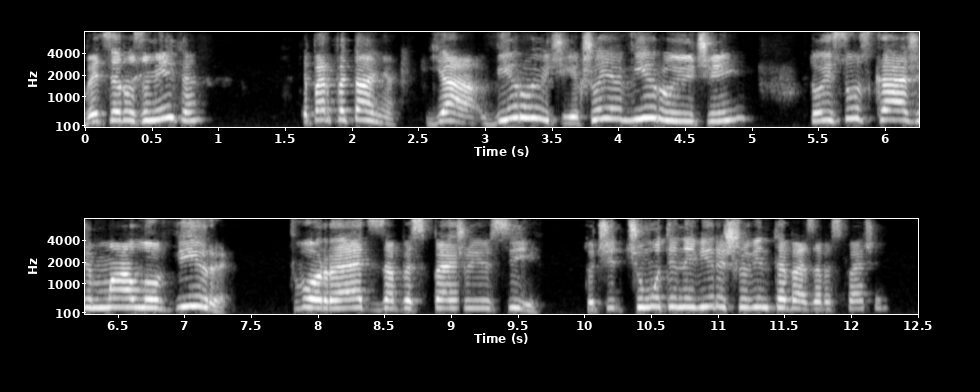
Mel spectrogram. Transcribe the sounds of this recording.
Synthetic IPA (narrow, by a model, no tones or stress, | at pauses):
ʋɪt̪sɛɾɔzʊmʲijɪt̪ɛ | t̪epɛrpɪt̪ɑnʲːɐjɑʋʲiɾʊjʊt͡ʃɪjɐkʃt͡ʃɔjaʋʲiɾʊjʊt͡ʃɪj | t̪ɔisuskɑʒɛmɑlˠɔʋʲiɾɪ | t̪ʋɔɾɛt͡sʲzɐbespɛt͡ʃʊjɛwsʲix | t̪ɔt͡ʃɪt͡ʃɔmut̪ɪneʋʲiɾɪʃt͡ʃɔʋʲint̪ebɛzɐbespɛt͡ʃɪtʲ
